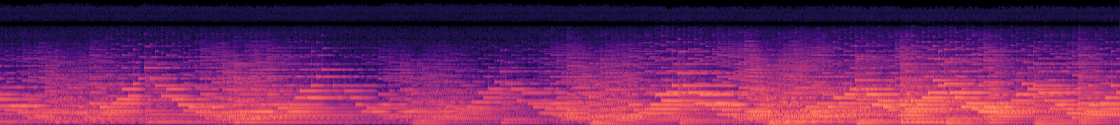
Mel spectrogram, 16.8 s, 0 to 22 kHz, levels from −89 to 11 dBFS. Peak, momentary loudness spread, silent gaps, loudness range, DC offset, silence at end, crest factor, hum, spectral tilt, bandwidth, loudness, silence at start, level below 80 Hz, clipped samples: -2 dBFS; 11 LU; none; 8 LU; under 0.1%; 0 s; 16 dB; none; -7.5 dB/octave; over 20 kHz; -18 LUFS; 0 s; -34 dBFS; under 0.1%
